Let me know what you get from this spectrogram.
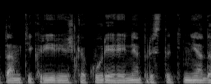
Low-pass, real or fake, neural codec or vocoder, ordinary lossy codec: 14.4 kHz; real; none; MP3, 48 kbps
